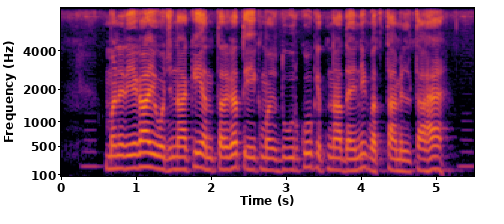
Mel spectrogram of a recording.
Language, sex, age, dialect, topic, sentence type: Hindi, male, 18-24, Marwari Dhudhari, banking, statement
